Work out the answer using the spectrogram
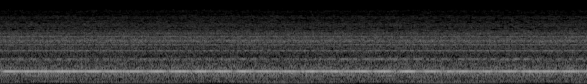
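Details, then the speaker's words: Antminer L3+ Scrypt ASIC miner, a little over five minutes after startup at full hashrate, factory fans on factory settings at 3700 rpm: loud constant rushing fan roar with a steady mid-pitched tone. "this is the noise you get from the the factory settings of the miner itself using the factory uh [Music] fans right now at the moment the fans are running at 3 700 rpm"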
